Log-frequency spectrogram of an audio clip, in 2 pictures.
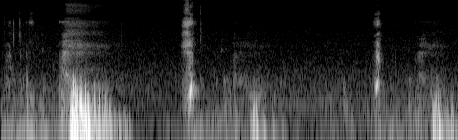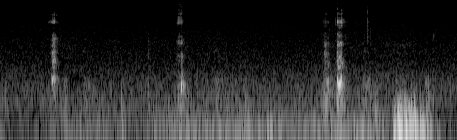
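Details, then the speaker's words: Hiccups induced by drinking a lot of water, with a bloated, tight stomach, recorded from a stomach view; they are starting to hurt the chest and throat. Repeated short, abrupt gulping catches at irregular one-to-two-second intervals, with soft breathing between. "Anyway, focus and be silent for a little bit. Well, as silent as I can be with hiccups."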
